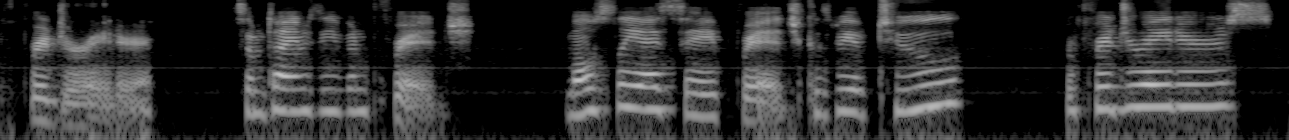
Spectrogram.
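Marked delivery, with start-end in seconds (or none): 0.0-0.8 refrigerator with no re, "fridgerator"; clipped local pronunciation. Shown as a demonstration. Explaining local speech, refrigerator without its first syllable. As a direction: start refrigerator straight on "fridge". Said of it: "we just take the re off".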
